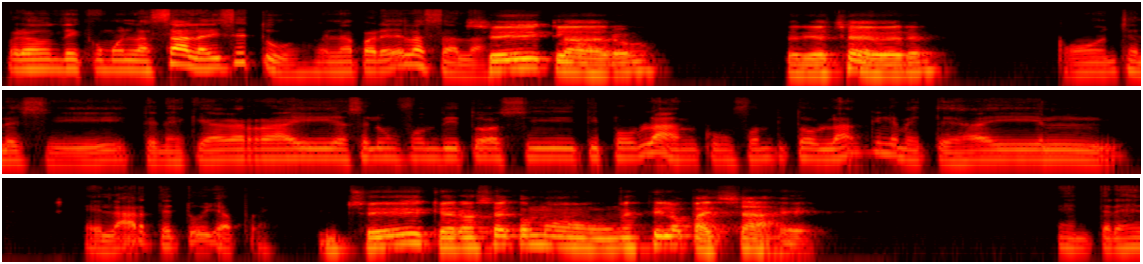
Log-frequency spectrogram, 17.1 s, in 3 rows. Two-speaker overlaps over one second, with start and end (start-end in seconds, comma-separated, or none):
none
